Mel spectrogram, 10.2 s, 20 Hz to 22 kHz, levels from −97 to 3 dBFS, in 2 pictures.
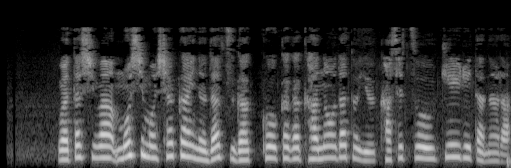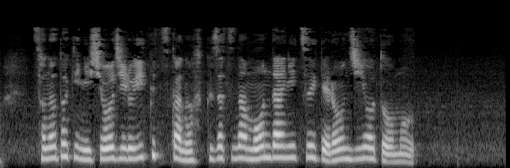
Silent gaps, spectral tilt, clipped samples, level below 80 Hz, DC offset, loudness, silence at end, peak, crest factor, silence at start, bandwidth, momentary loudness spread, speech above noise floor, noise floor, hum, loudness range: none; -4.5 dB/octave; under 0.1%; -76 dBFS; under 0.1%; -23 LUFS; 0.95 s; -6 dBFS; 18 dB; 0.6 s; 11.5 kHz; 7 LU; 37 dB; -59 dBFS; none; 3 LU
